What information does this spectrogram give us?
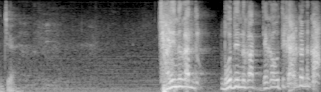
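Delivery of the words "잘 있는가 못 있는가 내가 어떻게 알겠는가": mock shrill, very high, very loud, irritated angry snap. Retelling Mom's reply when a friend asked after her daughter: imitating an angry, irritated retort. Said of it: "우리 어미가 열받아 버린 거예요".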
